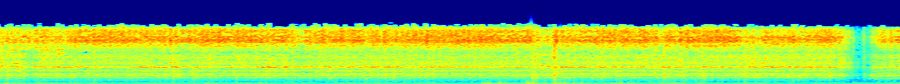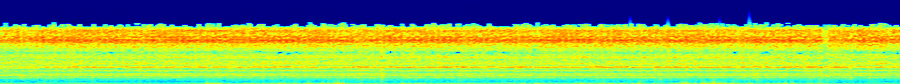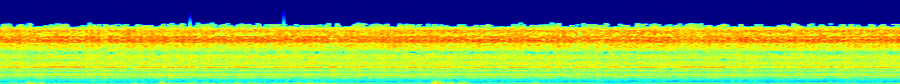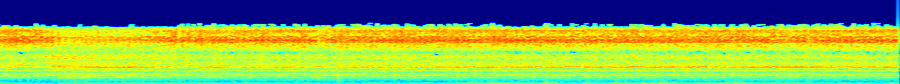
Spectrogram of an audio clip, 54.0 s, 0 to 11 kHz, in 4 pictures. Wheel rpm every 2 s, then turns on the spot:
120, 110, 110, 110, 120, 120, 70, 110, 120, 110, 120, 120, 120, 120, 110, 110, 120, 110, 120, 110, 120, 110, 110, 120, 110, 120, 110.
none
